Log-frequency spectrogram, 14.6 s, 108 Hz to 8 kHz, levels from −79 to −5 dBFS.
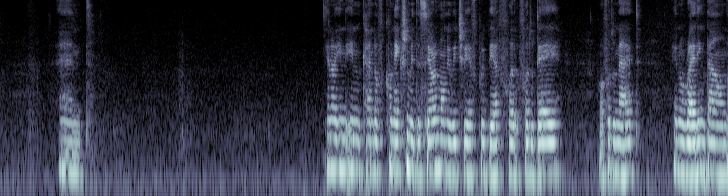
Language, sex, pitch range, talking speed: English, female, 170-180 Hz, 105 wpm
